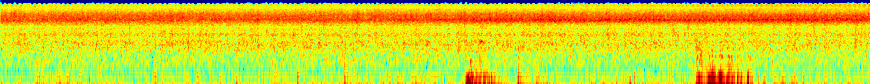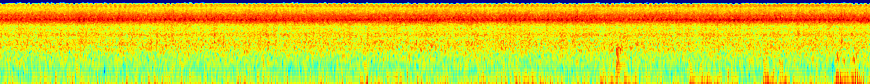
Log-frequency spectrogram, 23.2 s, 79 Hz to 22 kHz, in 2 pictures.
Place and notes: Dainakacho, Higashiomi, Shiga Prefecture, Japan - Notogawa Suisha
Sounds of Notogawa Suisha (waterwheel), an old waterwheel in the Japanese countryside. The site includes a small park, historical information, and a boat rental facility. Recorded with a Sony M10 recorder and builtin mics on August 13, 2014.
